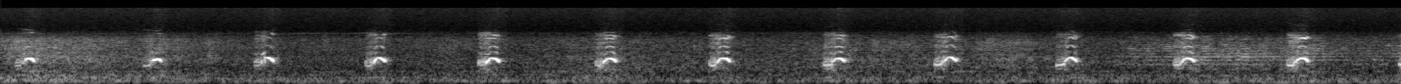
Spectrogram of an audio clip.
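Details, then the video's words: White-breasted waterhen, a genuine recording meant to train freshly moulted decoy birds to call: loud clipped honking notes repeated roughly every half second, a dozen in a row, with steady background hiss. "tiếng chim quốc thật"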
